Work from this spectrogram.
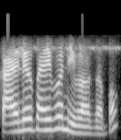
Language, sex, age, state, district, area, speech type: Assamese, female, 45-60, Assam, Jorhat, urban, conversation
